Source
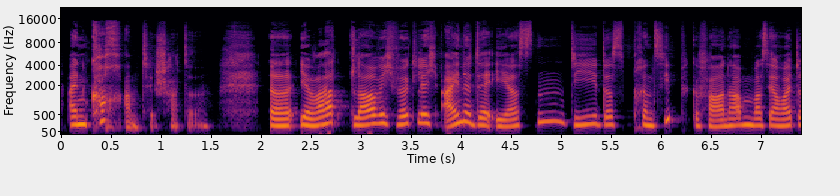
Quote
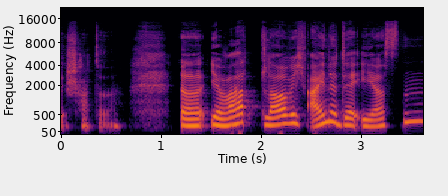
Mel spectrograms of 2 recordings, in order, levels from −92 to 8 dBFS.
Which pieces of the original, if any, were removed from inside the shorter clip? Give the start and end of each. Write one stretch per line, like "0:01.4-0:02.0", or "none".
0:03.3-0:03.8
